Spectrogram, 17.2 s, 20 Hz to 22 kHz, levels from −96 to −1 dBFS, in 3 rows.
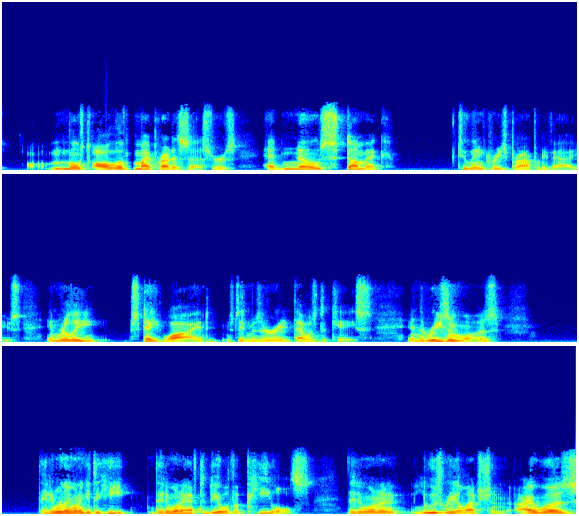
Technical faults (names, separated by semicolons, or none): repeated stalls (stutter); jitter buffer speed-up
